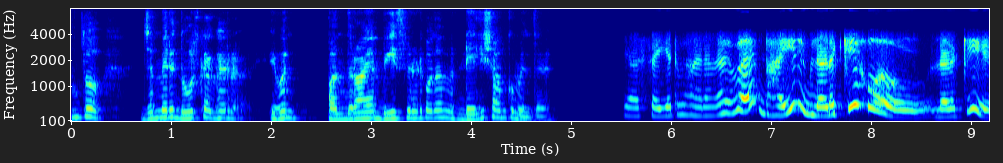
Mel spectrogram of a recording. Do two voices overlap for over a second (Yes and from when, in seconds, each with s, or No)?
No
